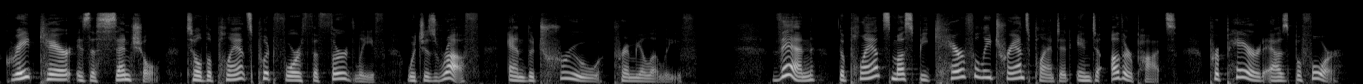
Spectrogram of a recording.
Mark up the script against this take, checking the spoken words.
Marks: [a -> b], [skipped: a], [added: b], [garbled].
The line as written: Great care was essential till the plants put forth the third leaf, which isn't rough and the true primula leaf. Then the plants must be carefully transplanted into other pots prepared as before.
Great care [was -> is] essential till the plants put forth the third leaf, which [isn't -> is] rough and the true primula leaf. Then the plants must be carefully transplanted into other pots prepared as before.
